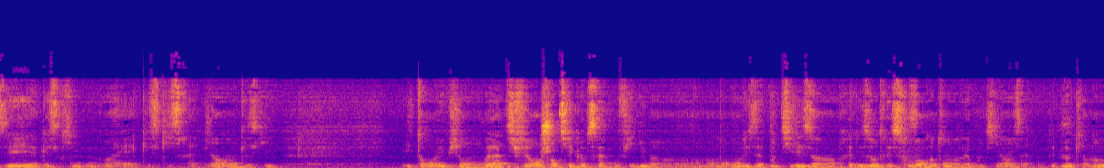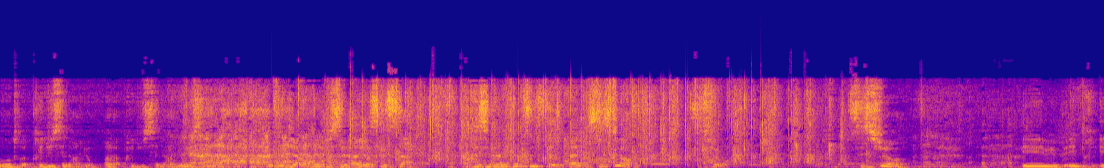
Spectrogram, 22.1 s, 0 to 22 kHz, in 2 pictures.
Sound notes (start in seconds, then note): 13.5 laughs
